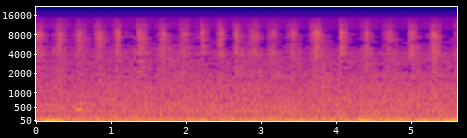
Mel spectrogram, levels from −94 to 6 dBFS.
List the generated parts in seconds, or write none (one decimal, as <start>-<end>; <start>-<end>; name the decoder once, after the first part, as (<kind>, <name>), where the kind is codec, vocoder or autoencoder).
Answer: 1.4-2.5 (vocoder, BigVGAN v2); 3.9-4.4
